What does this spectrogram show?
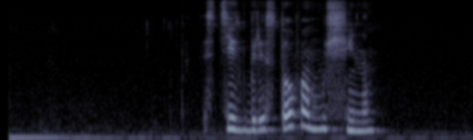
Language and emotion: Russian, neutral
